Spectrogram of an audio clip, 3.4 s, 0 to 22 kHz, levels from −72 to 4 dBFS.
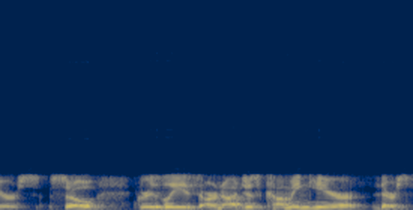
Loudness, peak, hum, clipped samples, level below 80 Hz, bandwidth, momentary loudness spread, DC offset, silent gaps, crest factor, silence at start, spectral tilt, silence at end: -19 LUFS; -4 dBFS; none; under 0.1%; -64 dBFS; 4 kHz; 6 LU; under 0.1%; none; 16 dB; 0 s; -7 dB/octave; 0 s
